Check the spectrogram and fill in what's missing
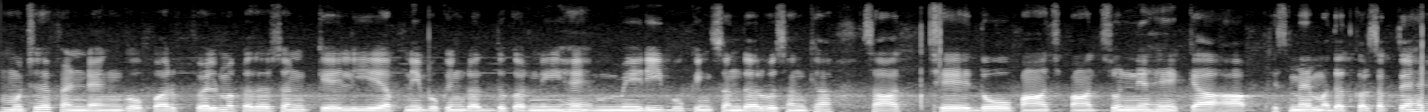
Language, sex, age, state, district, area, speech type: Hindi, male, 30-45, Madhya Pradesh, Harda, urban, read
